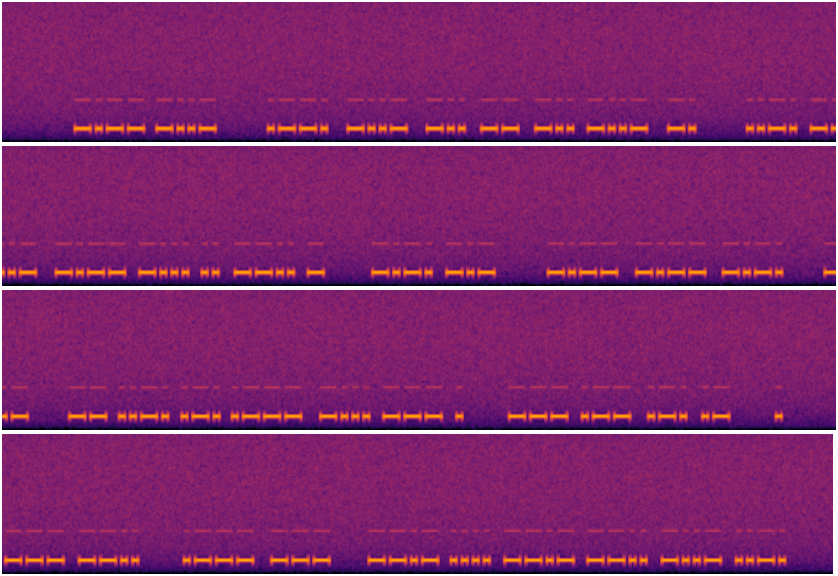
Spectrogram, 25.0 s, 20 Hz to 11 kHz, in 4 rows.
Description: Morse code, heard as a keyed tone, hand-sent with a paddle, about 29 wpm, 1130 Hz. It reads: YX PXDMDXN FXYBIZT CK YYC M MFRJBOE OWRA E OZ JO QHQZXF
